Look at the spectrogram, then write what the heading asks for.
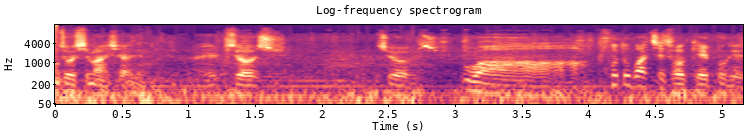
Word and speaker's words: Georges: 발음 조심하셔야 됩니다. 조지.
